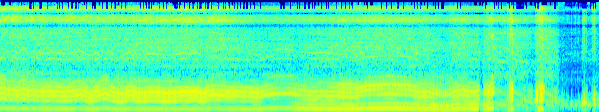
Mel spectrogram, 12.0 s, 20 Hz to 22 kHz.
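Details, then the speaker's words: Stihl 066 chainsaw that was starving for fuel in the cut, carb now richened. A high steady full-throttle wail sags and recovers with a slight gurgle, then drops off; it cuts better, healthy rich setting. "now I just basically fattened it up a little bit and you hear that little girdle I'll show it to you again I'll show you the sound it's cutting better now"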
